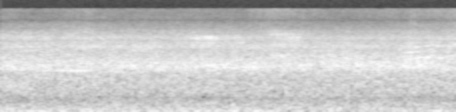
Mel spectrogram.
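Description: Steady low rumble of outdoor city noise, mostly distant traffic, heard from high up on a hotel tower balcony.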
